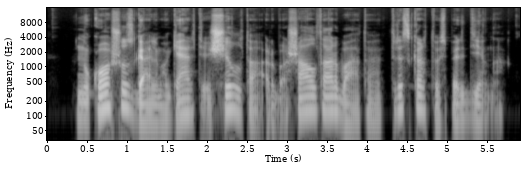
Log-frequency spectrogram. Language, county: Lithuanian, Kaunas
